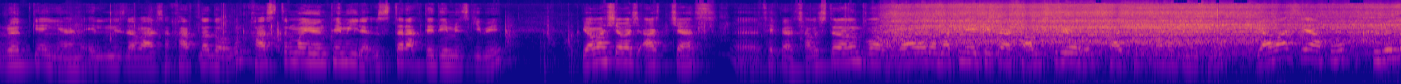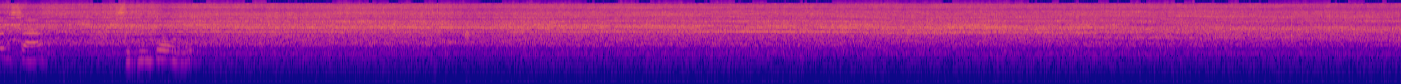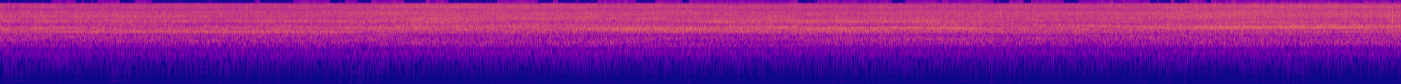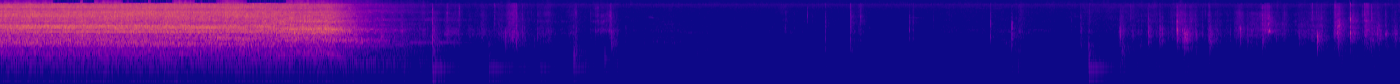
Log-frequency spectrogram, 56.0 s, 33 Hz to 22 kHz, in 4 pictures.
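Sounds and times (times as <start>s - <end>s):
hair dryer running: 8.4s - 46.6s.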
